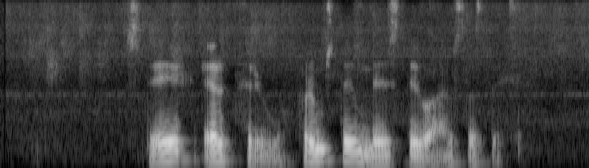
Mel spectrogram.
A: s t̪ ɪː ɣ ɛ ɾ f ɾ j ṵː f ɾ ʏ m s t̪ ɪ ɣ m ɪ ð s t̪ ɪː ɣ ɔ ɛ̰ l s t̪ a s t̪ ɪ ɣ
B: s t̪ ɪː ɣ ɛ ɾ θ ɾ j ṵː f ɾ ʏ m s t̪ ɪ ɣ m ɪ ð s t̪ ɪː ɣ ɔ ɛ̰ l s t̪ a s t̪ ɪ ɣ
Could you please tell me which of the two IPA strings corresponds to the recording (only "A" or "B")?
B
